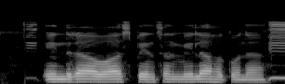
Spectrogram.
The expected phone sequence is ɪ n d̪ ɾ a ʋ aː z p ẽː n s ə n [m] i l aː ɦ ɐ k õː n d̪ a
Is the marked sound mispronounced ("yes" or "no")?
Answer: no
